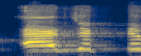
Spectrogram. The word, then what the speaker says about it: adjective: तो एडजेक्टिव में क्या होता है ना? एडजेक्टिव नहीं बोलते हैं। एडजेक्टिव एडजेक्टिव यानी डी यहां साइलेंट होती है।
